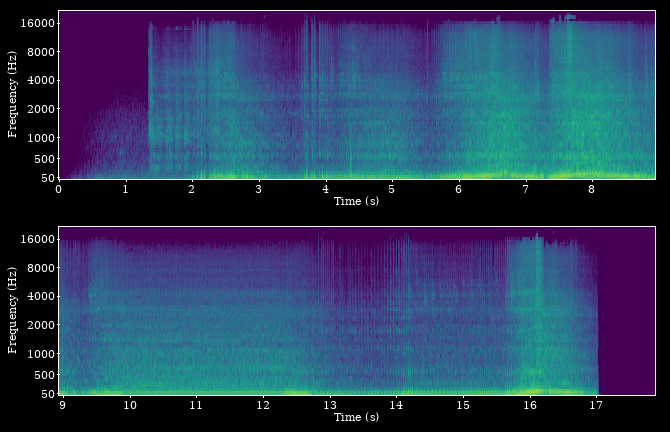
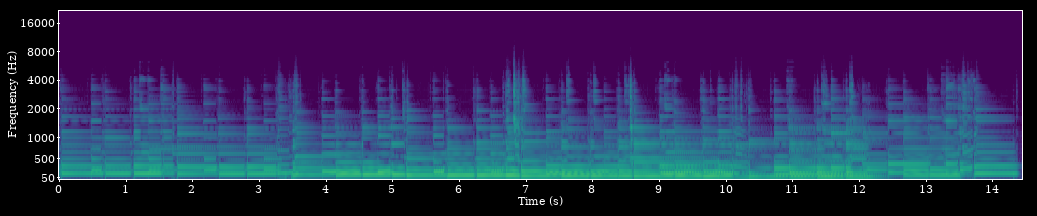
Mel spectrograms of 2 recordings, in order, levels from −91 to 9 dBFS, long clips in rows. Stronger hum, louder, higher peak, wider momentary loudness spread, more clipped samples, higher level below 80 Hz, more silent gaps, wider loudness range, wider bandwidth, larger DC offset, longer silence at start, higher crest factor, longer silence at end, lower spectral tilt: neither; first, -21 LUFS vs -30 LUFS; first, -2 dBFS vs -14 dBFS; first, 16 LU vs 7 LU; neither; first, -24 dBFS vs -50 dBFS; neither; first, 10 LU vs 4 LU; first, 18 kHz vs 5.2 kHz; neither; first, 1.35 s vs 0 s; about the same, 18 dB vs 14 dB; first, 0.85 s vs 0.05 s; second, -5.5 dB/octave vs -10.5 dB/octave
